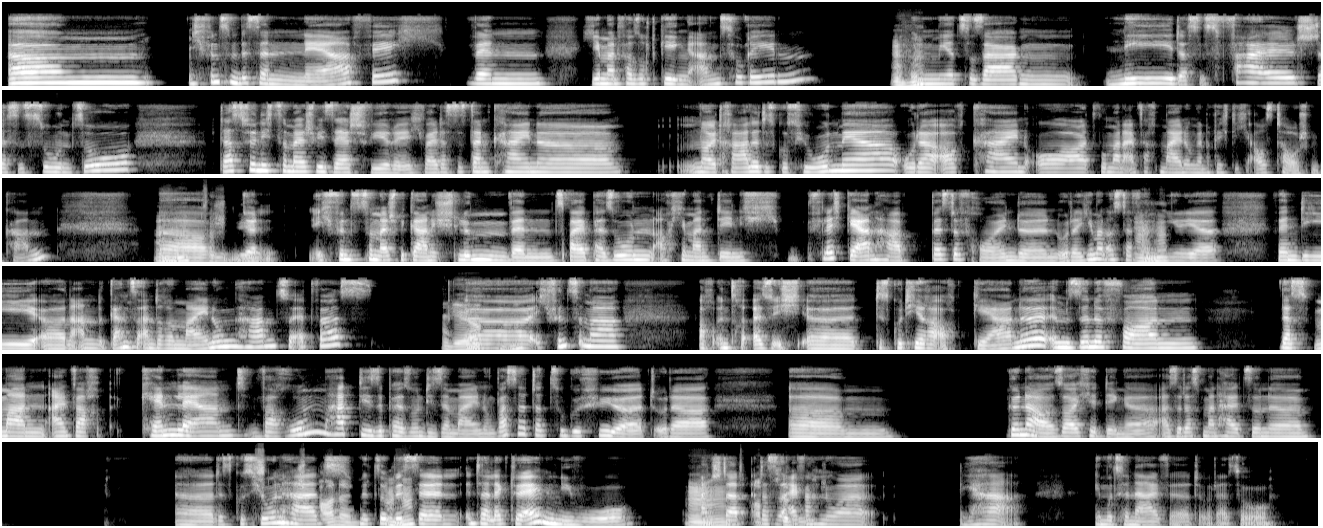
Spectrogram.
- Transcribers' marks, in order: tapping; other background noise
- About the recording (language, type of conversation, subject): German, podcast, Wie reagierst du, wenn andere deine Wahrheit nicht akzeptieren?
